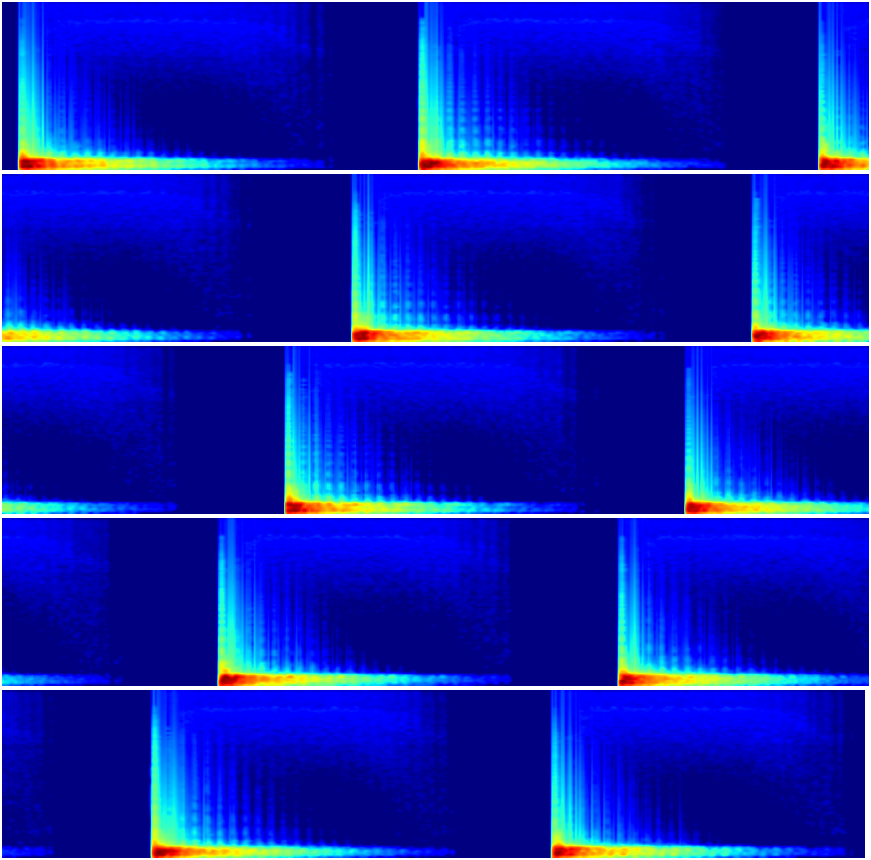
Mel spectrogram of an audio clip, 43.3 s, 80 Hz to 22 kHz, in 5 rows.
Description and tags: Beat loop Fx
Beat loop,silenth1 sound.
synth, beat, loop, original, ambient, sound, noise, electronic, fx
